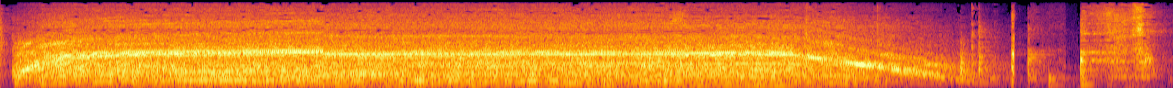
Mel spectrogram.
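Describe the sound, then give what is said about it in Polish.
An electric mixer whirs as it beats gingerbread dough while butter and gingerbread spice are poured in. The loud, high motor whine holds steady, winds down in pitch near the end, and is followed by a few brief knocks. “W trakcie ubijania wszystkich składników będę wlewać powolutku masło. i przyprawę do piernika. Czyli tak, wlewamy trochę i włączam mikser.”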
